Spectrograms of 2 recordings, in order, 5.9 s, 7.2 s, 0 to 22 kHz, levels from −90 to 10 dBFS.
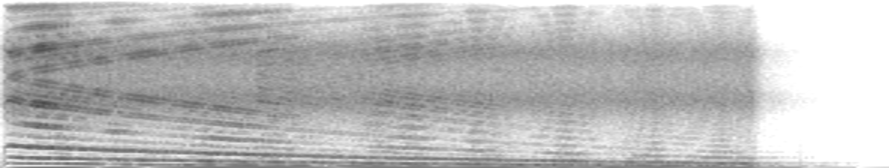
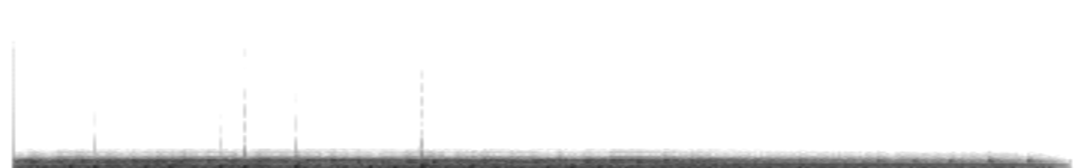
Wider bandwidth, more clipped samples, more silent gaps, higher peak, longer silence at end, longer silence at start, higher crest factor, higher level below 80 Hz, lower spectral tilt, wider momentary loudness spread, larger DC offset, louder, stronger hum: first, over 20 kHz vs 2.3 kHz; neither; neither; second, -6 dBFS vs 0 dBFS; about the same, 0 s vs 0.1 s; about the same, 0 s vs 0.05 s; first, 24 dB vs 18 dB; second, -74 dBFS vs -24 dBFS; second, 0.5 dB/octave vs -9 dB/octave; first, 16 LU vs 8 LU; first, 1% vs under 0.1%; second, -26 LUFS vs -19 LUFS; neither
